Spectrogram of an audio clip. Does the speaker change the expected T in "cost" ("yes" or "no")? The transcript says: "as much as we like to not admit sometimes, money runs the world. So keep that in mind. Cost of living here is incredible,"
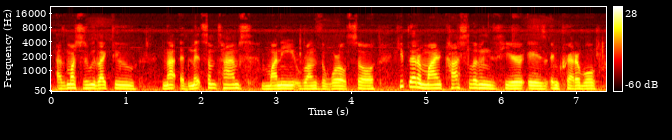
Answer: no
